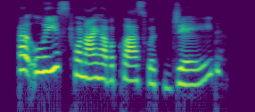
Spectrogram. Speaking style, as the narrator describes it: added in a sassy tone

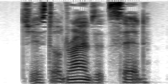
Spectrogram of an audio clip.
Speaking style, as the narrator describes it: Dale mumbled

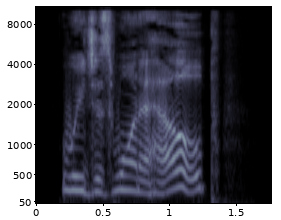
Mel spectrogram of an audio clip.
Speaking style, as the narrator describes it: Fiji laughed

